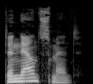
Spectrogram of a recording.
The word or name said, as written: denouncement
